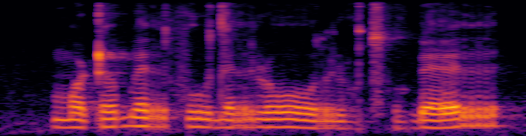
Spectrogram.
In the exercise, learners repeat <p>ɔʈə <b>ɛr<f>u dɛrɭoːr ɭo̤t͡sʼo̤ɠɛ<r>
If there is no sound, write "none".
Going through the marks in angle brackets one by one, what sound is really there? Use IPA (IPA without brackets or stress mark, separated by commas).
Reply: m, b, f, r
